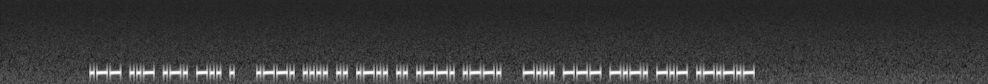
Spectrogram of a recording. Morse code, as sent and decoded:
.-- ..- .-. -.. . / .--. .... .. .-.. .. .--. .--. / -... --- -.-. -.- .-.-.-
WURDE PHILIPP BOCK.

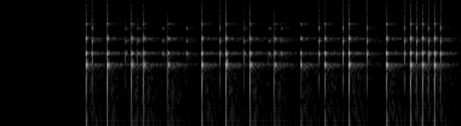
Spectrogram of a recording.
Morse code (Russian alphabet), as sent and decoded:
. -.-- ---. --- -...
ЕЫЧОБ

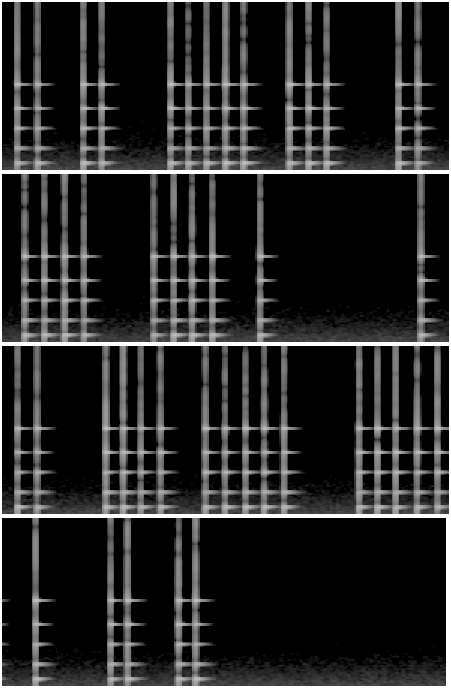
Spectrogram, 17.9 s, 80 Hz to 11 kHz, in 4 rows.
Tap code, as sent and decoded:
2-2 5-3 2-4 4-1 / 1-2 4-5 5-1 2-2
GXIQ BUVG

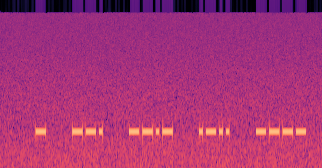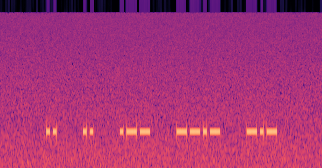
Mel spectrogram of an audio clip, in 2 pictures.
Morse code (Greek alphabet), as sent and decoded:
- --. --.- .-.. ---- / .. .. .-- --.- -.-
ΤΓΨΛΧ ΙΙΩΨΚ

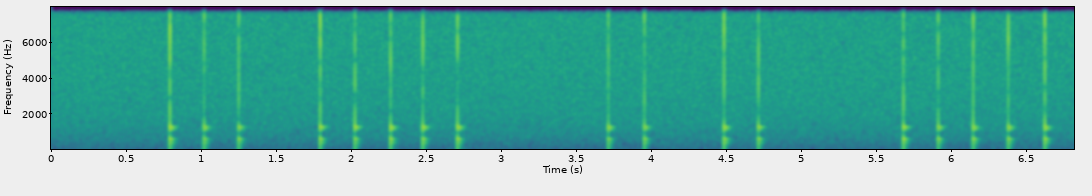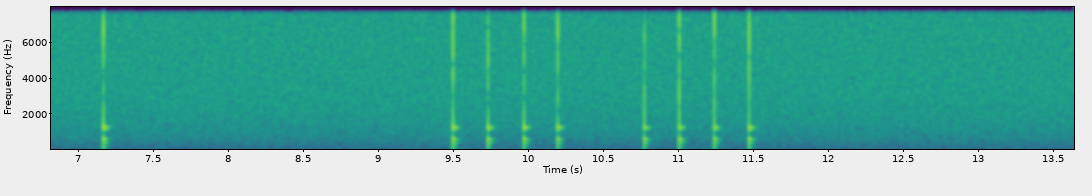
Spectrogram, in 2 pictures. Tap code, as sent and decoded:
3-5 2-2 5-1 / 4-4
PGV T

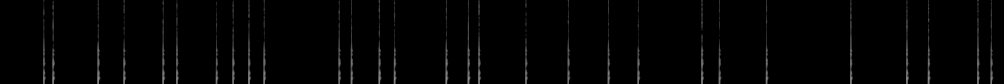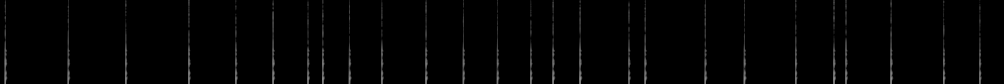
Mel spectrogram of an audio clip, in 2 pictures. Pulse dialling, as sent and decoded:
none

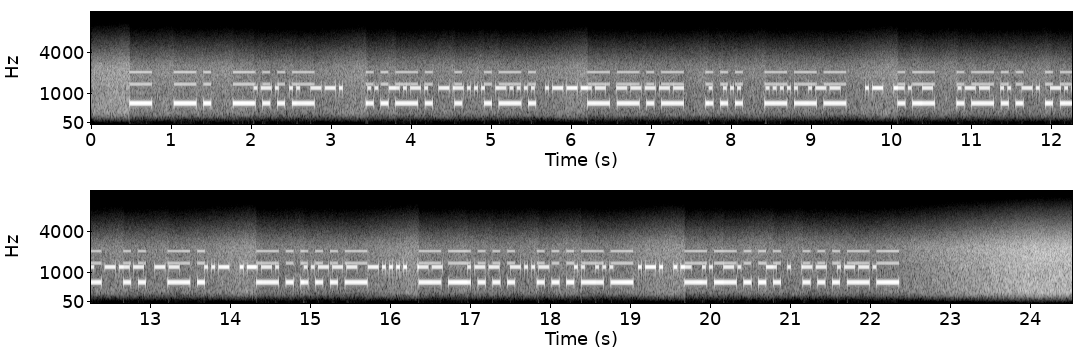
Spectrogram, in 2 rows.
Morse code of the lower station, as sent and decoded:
- -. -..- / ..-. . .-. / --.- ... --- / .- .-.. .- .. -. / -....- / --... ...-- / --... ...--
TNX FER QSO ALAIN - 73 73

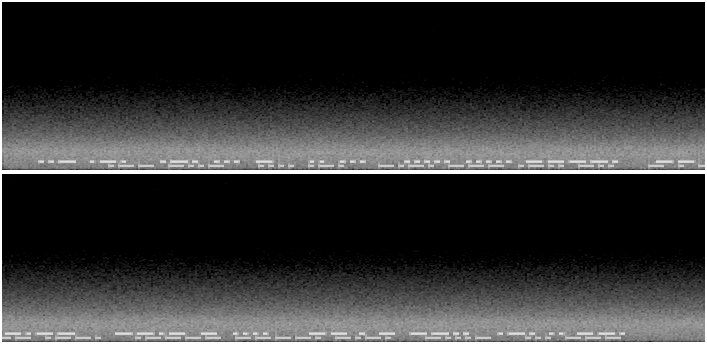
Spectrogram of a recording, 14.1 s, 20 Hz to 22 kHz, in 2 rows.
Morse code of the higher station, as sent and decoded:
..- .-. / .-. ... - / .. ... / ..... ..... ----. / -- -.-- / --.- - .... / -- . - --.. / .-. .. --.
UR RST IS 559 MY QTH METZ RIG

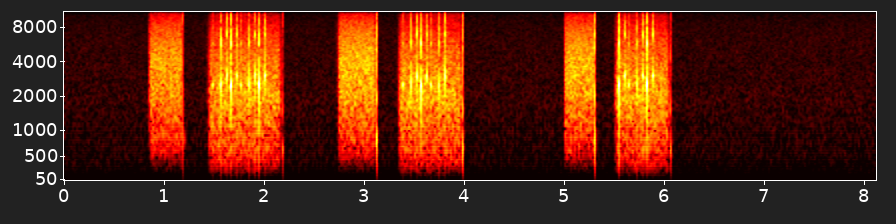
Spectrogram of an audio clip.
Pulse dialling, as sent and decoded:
6 / 5 / 4
6 5 4

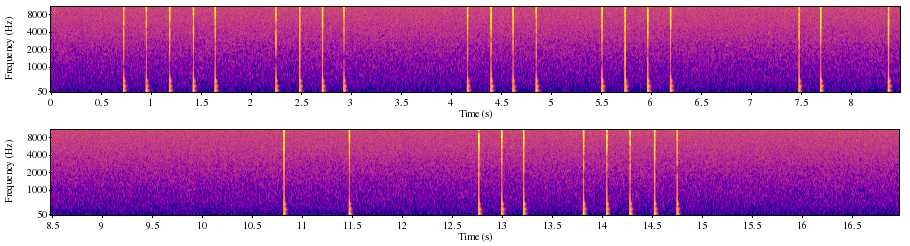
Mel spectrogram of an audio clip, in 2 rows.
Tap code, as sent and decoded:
5-4 4-4 2-1 / 1-1 3-5
YTF AP

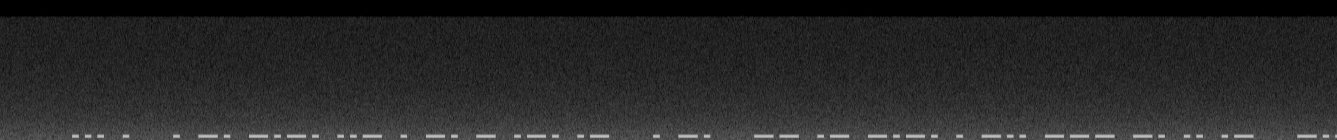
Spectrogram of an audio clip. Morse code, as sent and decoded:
... . / . -. -.-. ..- . -. - .-. .- / . -. / -- .- -.-. . -.. --- -. .. .- / …
SE ENCUENTRA EN MACEDONIA …

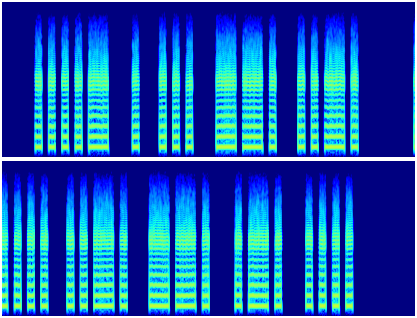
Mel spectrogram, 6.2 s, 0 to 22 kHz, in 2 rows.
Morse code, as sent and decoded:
....- . ... --. ..-. / .... ..-. --. .-. ....
4ESGF HFGRH

